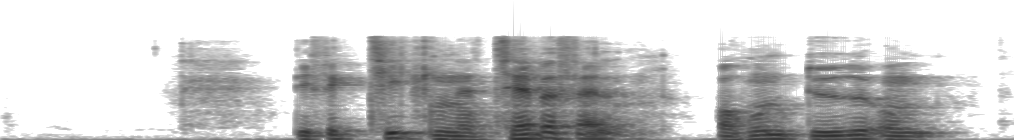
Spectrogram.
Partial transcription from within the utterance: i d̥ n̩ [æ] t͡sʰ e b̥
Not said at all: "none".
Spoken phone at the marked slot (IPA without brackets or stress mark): æ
